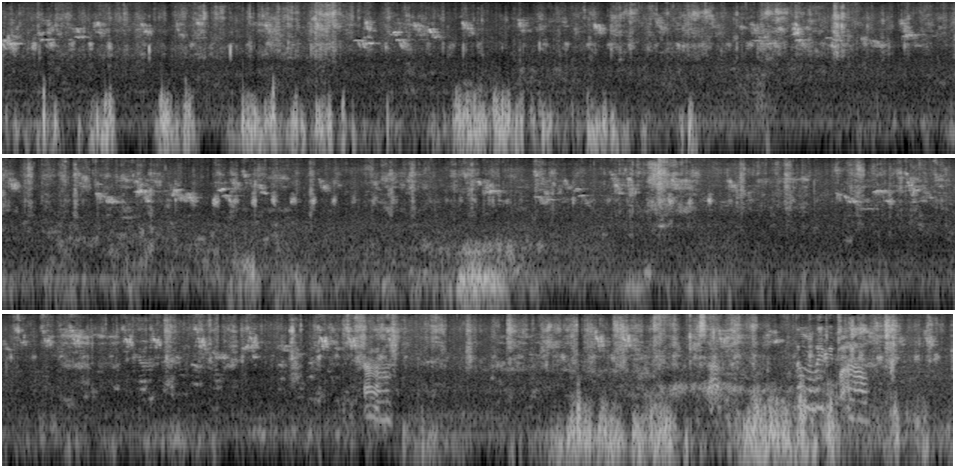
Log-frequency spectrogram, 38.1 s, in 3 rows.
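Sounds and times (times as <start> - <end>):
low rumbles on microphone: 0.0 - 9.4, 18.2 - 21.2, 30.6 - 38.0
small birds chirping: 0.0 - 38.0.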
